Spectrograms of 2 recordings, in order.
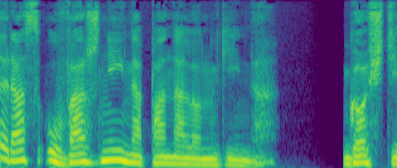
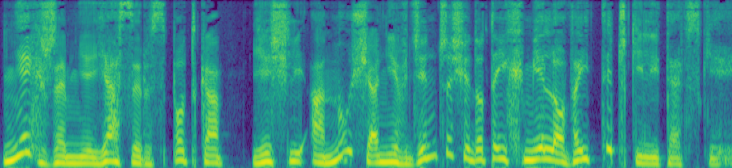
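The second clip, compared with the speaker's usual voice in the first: usual speaking voice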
